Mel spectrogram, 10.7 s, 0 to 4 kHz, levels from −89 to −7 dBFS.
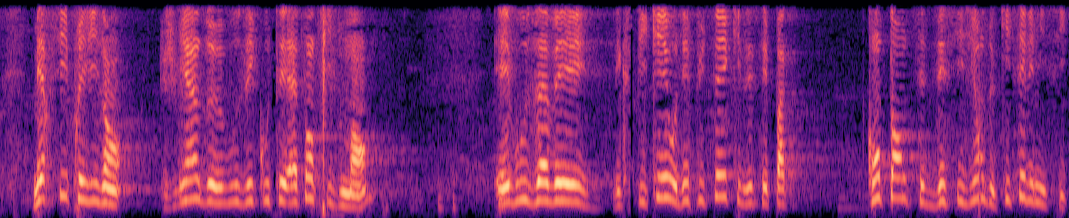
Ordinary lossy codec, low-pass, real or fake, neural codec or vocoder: AAC, 24 kbps; 3.6 kHz; real; none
